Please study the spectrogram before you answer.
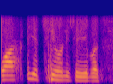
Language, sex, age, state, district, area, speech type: Hindi, male, 30-45, Uttar Pradesh, Mau, urban, conversation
